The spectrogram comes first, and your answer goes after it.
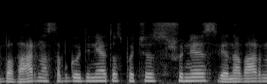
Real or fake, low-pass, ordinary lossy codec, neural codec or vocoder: real; 7.2 kHz; AAC, 32 kbps; none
